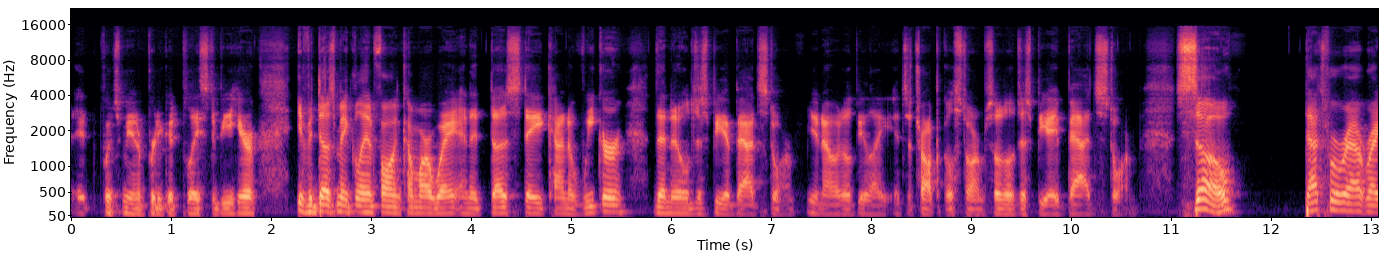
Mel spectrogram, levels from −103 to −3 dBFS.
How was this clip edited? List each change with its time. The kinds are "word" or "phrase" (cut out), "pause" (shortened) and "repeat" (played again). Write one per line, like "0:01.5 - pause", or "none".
0:07.8 - word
